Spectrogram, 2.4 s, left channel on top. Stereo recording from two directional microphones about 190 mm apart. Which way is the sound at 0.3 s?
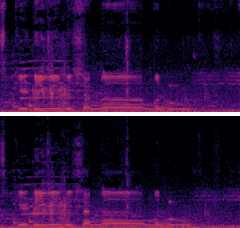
30° right (ahead or behind).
